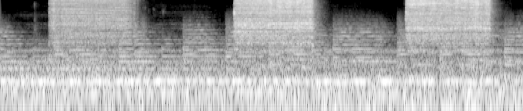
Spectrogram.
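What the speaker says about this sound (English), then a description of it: "I'm gonna spray the rest with Pam." Pam cooking spray is sprayed onto a muffin tin in three separate hissing bursts, each about a second long and evenly spaced, close and clear against a quiet room with no talking.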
